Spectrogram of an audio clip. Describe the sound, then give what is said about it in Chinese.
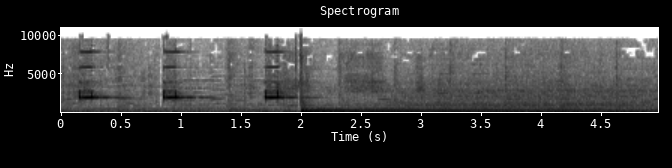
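A microwave oven reheating a boxed meal gives three short, high electronic beeps, then starts running with a steady low hum and whir that continues evenly to the end. “好，等我放入个微波炉度先。”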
